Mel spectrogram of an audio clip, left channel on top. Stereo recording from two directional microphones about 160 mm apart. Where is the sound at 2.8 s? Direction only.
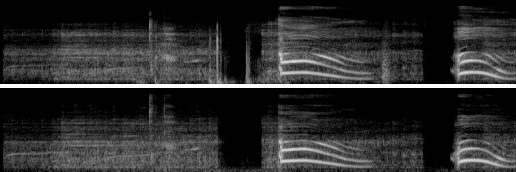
5° right (ahead or behind).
